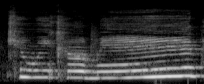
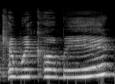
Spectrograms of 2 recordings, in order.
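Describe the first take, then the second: First: Very slow, high, stretched eerie plea; drawn-out creepy child. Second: Put-on high, eerie kid voice; creepy child voice. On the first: Acted. Disguised aliens at the pedophile's door, slow eerie high plea. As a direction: draw the words out like a haunted child. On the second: Disguised aliens at the door, eerie high child voice. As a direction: sound innocent and unsettling. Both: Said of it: "they're like".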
